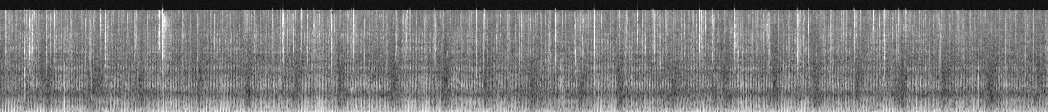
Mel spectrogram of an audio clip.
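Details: Cat purring at length, a steady vibrating drone with regular breath-break gaps under a second apart, set against a crackling fire with frequent bright pops.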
